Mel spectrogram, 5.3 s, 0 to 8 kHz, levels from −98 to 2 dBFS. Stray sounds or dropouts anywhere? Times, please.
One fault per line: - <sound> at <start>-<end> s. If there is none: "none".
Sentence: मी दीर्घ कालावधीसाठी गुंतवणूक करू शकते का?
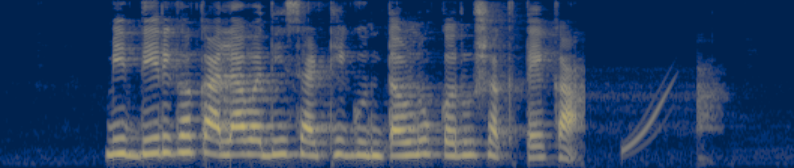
- chirp at 4.1-4.5 s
